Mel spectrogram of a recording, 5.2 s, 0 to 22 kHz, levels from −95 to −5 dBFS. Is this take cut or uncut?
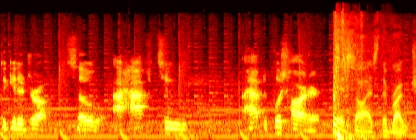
cut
